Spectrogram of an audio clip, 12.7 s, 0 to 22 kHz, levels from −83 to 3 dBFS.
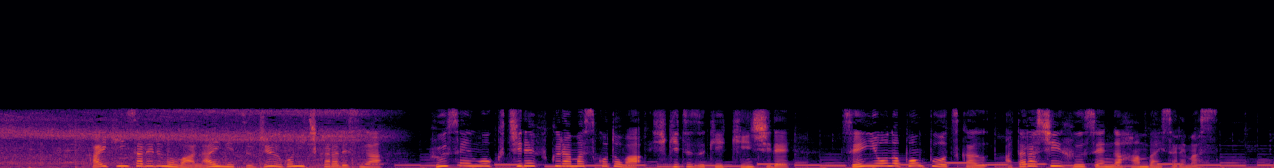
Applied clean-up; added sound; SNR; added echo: none; none; none; none.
